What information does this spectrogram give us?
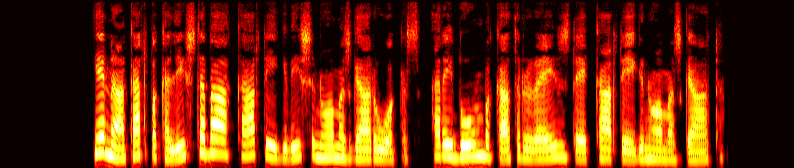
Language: Latvian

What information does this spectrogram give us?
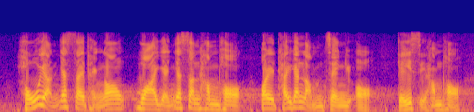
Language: Cantonese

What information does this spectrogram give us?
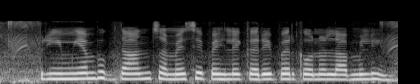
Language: Bhojpuri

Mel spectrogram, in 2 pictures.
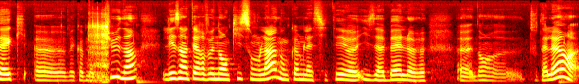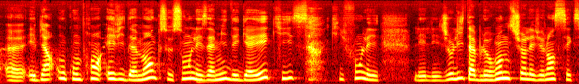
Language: French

